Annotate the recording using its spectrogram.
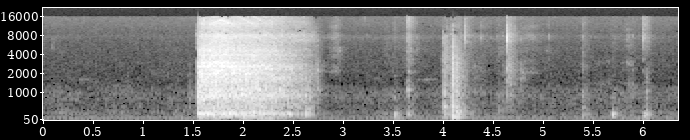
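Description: Countertop electric blender blending tomatoes in one short burst of a little over a second, its sound dying away as the motor stops. A few light knocks and clicks follow.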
